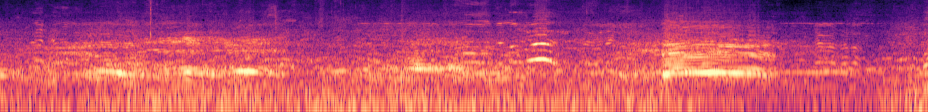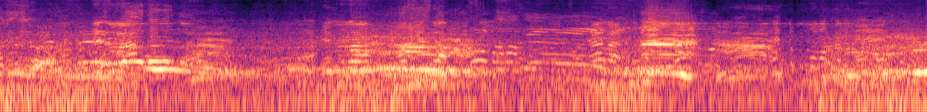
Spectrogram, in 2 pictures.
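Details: At a crowded Chattogram cattle market selling Sahiwal bull calves, repeated deep moos swell and fade across the scene, half-buried in loud human voices, price calls and background vehicle rumble.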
